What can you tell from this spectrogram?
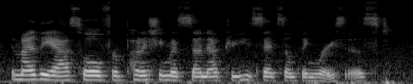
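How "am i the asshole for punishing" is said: ordinary delivery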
